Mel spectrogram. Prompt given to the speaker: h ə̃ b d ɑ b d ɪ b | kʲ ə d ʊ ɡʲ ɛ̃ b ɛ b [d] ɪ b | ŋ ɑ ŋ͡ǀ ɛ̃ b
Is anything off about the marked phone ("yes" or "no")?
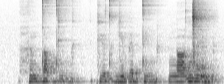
yes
